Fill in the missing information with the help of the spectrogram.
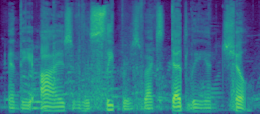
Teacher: two unstressed syllables followed by one stressed syllable · Every third syllable is stressed. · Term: anapestic poetry, anapest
